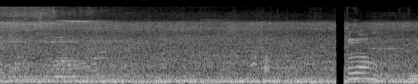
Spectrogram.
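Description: Steady street traffic noise, vehicle engines running, with faint voices in the background. The sound cuts out for an instant near the end.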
